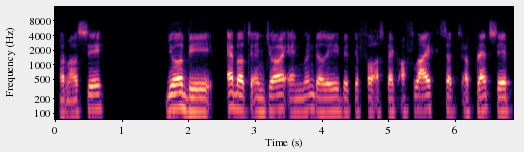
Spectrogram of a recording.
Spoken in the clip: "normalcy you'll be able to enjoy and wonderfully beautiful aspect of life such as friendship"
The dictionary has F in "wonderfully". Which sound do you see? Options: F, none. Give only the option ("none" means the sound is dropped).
none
